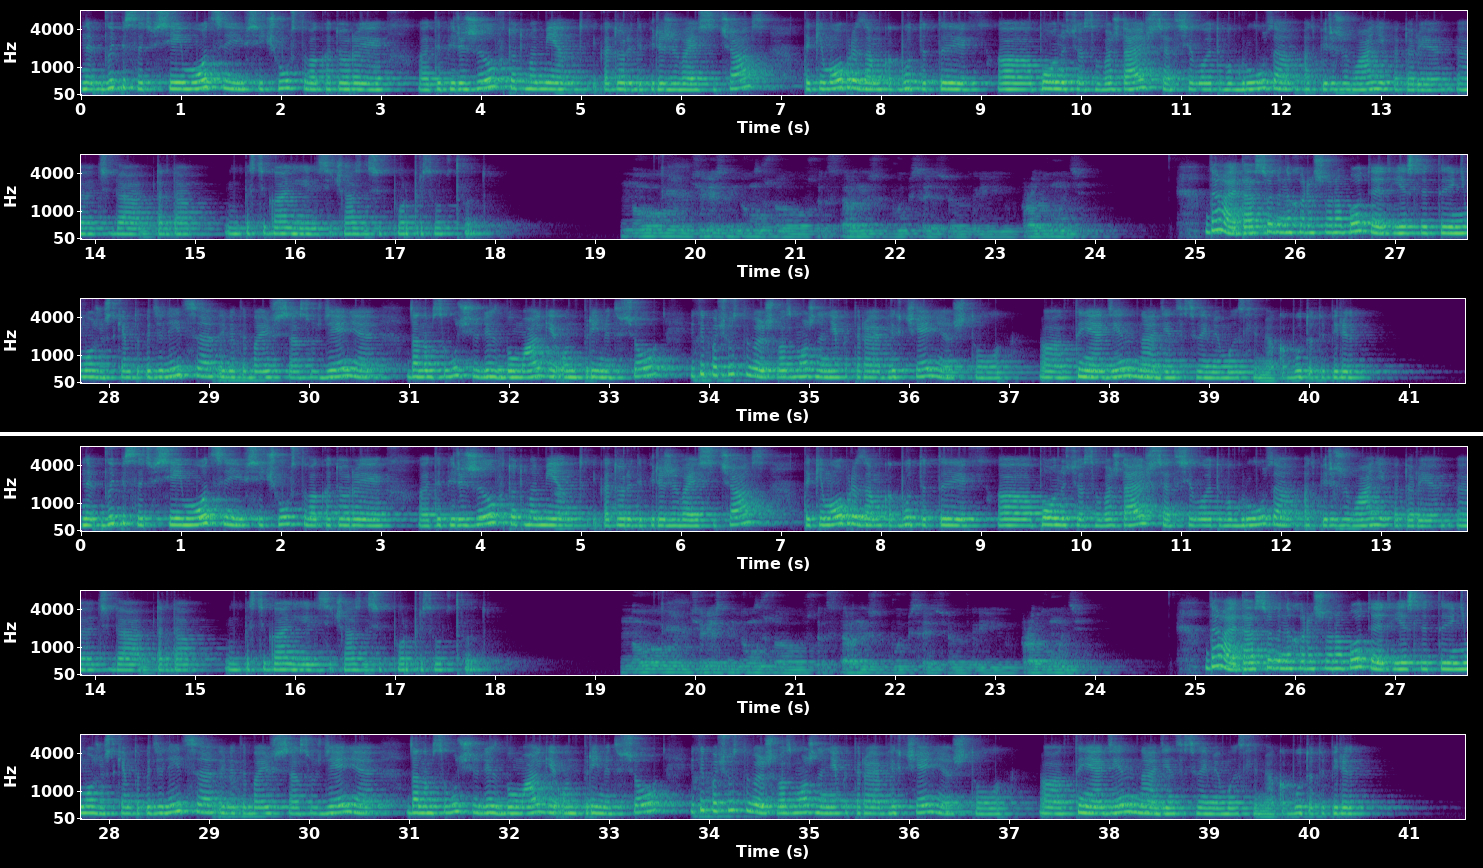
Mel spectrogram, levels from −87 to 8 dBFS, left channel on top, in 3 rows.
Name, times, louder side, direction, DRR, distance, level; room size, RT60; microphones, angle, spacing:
voice 1, 0.0-4.9 5.2-15.0 15.3-17.8 24.8-33.5 33.9-36.9 37.3-40.4, equal, 5° right, 4 dB, 0.5 m, -21 dB
voice 2, 19.2-23.9 29.1-29.3 33.8-34.1 39.8-40.0, equal, 85° right, -3 dB, 3.2 m, -34 dB
12.5 x 8.8 x 2.6 m, 1.1 s
head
